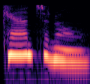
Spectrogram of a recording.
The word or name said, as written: cantonal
